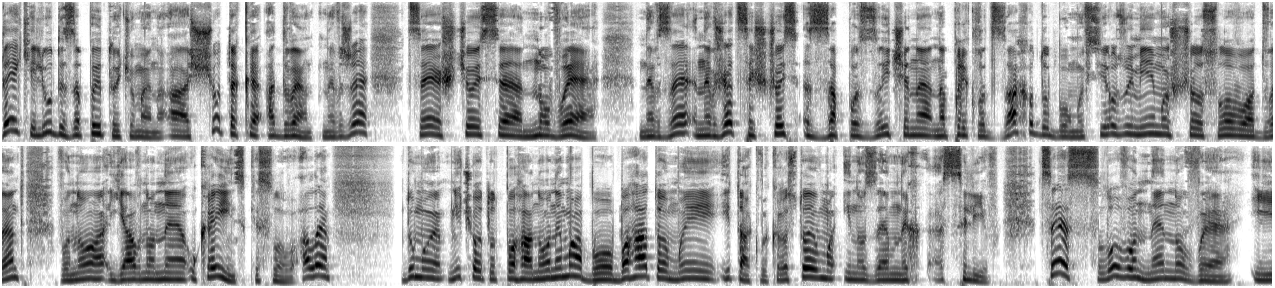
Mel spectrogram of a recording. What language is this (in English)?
Ukrainian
